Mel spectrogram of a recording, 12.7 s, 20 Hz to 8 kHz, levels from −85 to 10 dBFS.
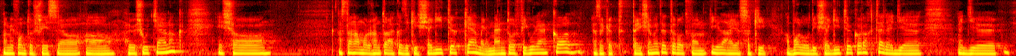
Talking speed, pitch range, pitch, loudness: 140 wpm, 115-135 Hz, 120 Hz, -21 LUFS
